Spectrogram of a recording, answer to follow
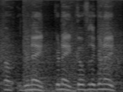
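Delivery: urgent high callout; grenade warning yell. Real, not acted. Calling out a grenade in game.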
